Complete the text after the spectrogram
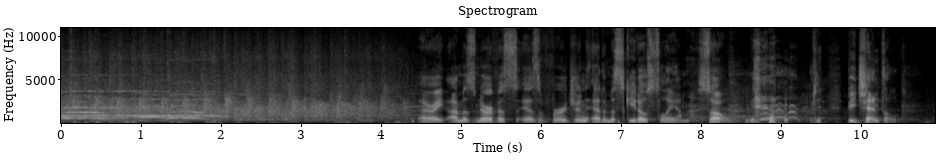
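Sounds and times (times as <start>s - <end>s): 
cheering and whistling: 0.0s - 4.4s
audience applause: 0.0s - 4.5s
speech: 4.5s - 10.7s
laughter: 7.8s - 9.8s.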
